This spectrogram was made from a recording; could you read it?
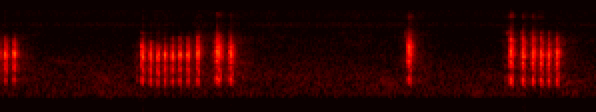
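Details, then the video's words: A sedge warbler gives rapid rattling trills of about six notes, a lone sharp chip, then another short rattle, between brief silences. "Vogelstimmen: Der Schilfrohrsänger - Reed warbler - Acrocephalus schoenobaenus"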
